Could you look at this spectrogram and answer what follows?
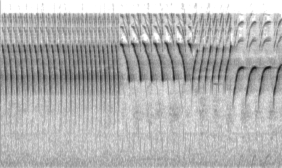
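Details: Canary singing nonstop: a very fast even trill of falling notes, switching to slower swooping downslurred whistles, then rising upswept notes, all bright and high with no pauses.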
